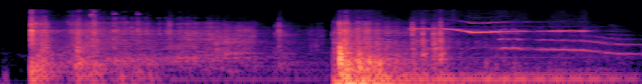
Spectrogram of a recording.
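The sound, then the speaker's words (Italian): An old country house door opens: a sharp clunk and rattle, then a brief pause and a second louder thud, followed by a drawn-out, tonal creaking squeal that fades. “Aspetta, ti apro la porta.”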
